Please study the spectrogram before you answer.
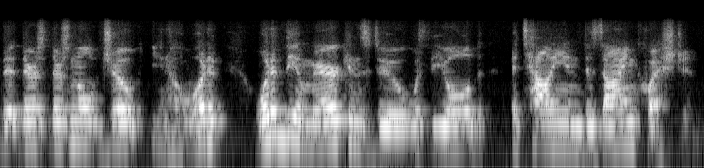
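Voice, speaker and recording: A man's voice: on the high side, fairly even intonation, moderate pace, muffled recording. A man who is a podcast guest, telling stories in a conversational, reflective way and asking himself questions aloud. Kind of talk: conversational storytelling.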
